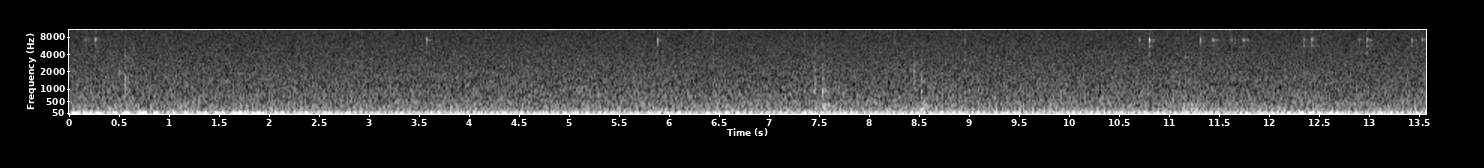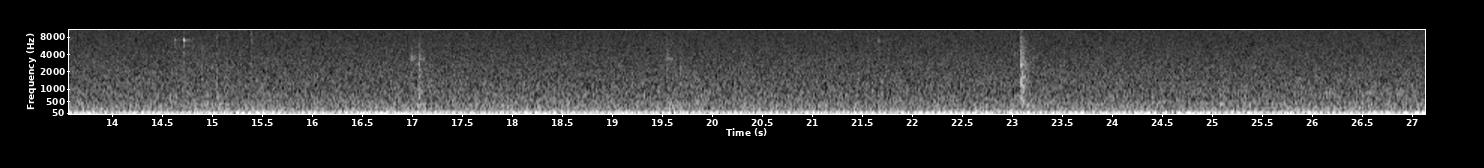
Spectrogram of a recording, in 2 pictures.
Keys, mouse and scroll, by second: 0.1 alt+shift+click, 0.7-3.9 middle drag, 3.9 click, 6.1 middle click, 6.9 scroll down 2, 7.1 middle click, 7.4 Tab, 7.9-8.4 middle drag, 8.4 Tab, 8.7 middle click, 9.0 scroll up 1, 9.3-10.6 middle drag, 10.6 click, 11.3 alt+shift+click, 11.6 alt+shift+click, 12.3 alt+shift+click, 12.8 alt+shift+click, 13.4 alt+shift+click, 14.6 alt+shift+click, 15.1-17.0 middle drag, 17.0 s, 23.0 s.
